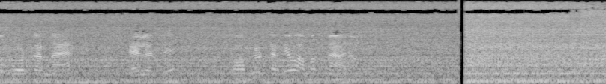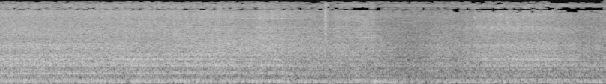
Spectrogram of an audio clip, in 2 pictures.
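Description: A vehicle's engine rumbles steadily from close by.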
